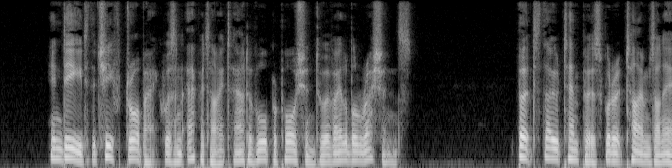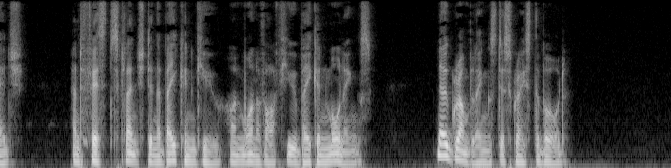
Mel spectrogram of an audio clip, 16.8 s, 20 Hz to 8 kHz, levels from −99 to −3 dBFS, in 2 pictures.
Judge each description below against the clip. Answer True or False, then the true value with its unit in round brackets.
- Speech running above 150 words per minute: False (145 wpm)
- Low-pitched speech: True (100 Hz)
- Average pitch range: False (6.2 semitones)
